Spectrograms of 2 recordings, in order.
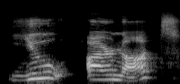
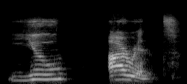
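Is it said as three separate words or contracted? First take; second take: separate words; contracted. First: It is said as three full separate words. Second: It is contracted, ending clearly on n and t.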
